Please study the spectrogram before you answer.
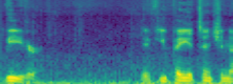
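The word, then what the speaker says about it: Buer: So the demon is called bore, b u e r, but it's really pronounced beer.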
